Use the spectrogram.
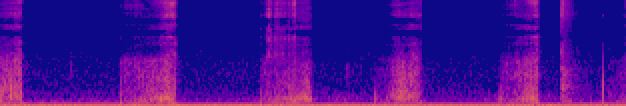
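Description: Short fingernails scratch and trace along a small, hollow, light-wood screw nutcracker with a dark knob and ribbed screw threads. Bursts of dry, bright, rasping scrapes come and go over a steady low hum, with quiet gaps between strokes.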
